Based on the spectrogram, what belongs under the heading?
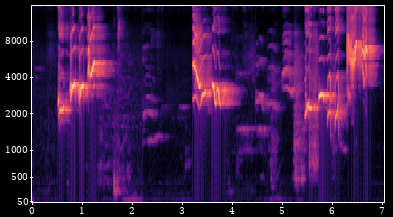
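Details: Lure song of an orange-headed thrush, meant to prompt non-singing birds: two long bursts of rich, jumbled whistles and chattery notes, high and fast, with brief quieter gaps and faint low rumbling.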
